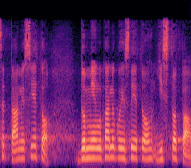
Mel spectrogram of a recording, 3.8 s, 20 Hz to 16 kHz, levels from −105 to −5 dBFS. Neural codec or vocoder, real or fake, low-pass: codec, 24 kHz, 0.9 kbps, WavTokenizer, medium speech release version 1; fake; 10.8 kHz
